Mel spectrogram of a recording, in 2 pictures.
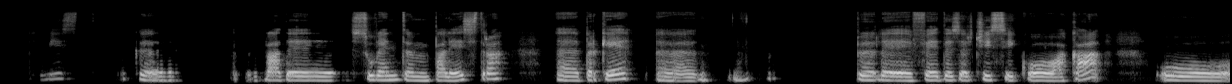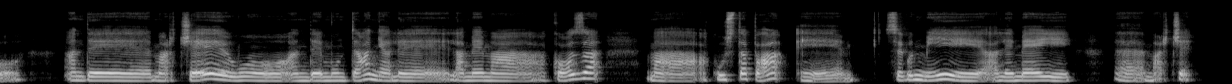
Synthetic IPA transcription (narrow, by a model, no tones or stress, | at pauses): ajvist̪ | kə | vad̪esuvɛnt̪əmpalɛst̪ɾa | pəɾke | pəlefed̪ezeɾt͡ʃisikʰɔaka | u | and̪emart͡ʃeua̰nd̪emunt̪aɲalela̰mɛmakɔza | maa̰kust̪apae | seɡunmia̰lemɛj | ma̰rt͡ʃe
